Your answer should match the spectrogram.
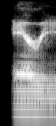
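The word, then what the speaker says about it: AIARE: in steamboat which offer airy is the way we pronounce the acronym of avalanche courses since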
